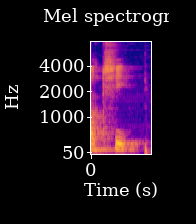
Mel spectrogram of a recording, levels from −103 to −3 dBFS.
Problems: background sounds at intervals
